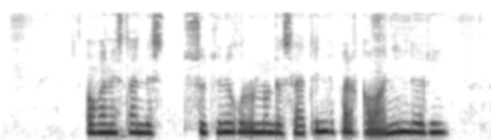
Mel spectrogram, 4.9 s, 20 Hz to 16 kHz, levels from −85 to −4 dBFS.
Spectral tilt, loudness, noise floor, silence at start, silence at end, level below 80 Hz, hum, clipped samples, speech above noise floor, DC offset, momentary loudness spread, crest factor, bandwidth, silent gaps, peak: -6 dB/octave; -21 LUFS; -65 dBFS; 0.85 s; 0.45 s; -64 dBFS; none; under 0.1%; 45 dB; under 0.1%; 8 LU; 14 dB; 11.5 kHz; none; -8 dBFS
